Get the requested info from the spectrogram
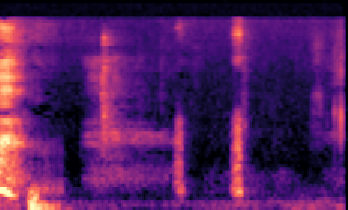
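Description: A quiet pause with a soft low bump just after the start, then two faint short ticks about a second in: handling noise around a newborn puppy on a fleece blanket.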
